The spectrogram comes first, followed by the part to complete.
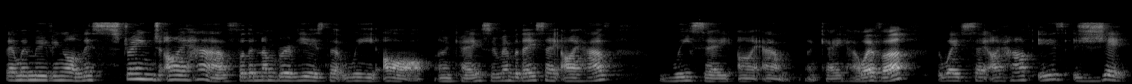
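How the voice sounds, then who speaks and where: A woman in her forties leads a recorded French lesson at a fairly low pitch. She models each word carefully and then hands it back to the learners to repeat. The recording sounds roomy and a little muffled. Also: normal speed, fairly bright tone. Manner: clear modelling of sounds with call-and-response prompts. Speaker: French teacher.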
